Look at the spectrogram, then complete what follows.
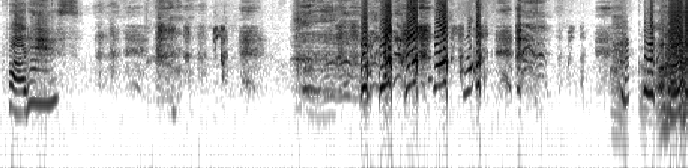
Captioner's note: laughing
